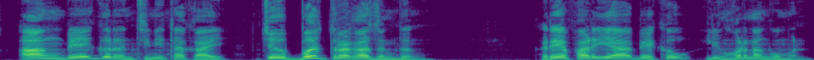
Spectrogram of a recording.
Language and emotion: Bodo, angry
